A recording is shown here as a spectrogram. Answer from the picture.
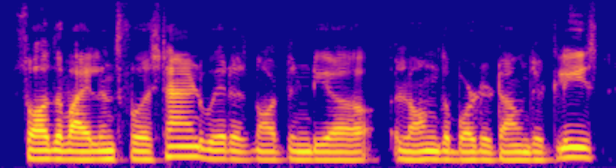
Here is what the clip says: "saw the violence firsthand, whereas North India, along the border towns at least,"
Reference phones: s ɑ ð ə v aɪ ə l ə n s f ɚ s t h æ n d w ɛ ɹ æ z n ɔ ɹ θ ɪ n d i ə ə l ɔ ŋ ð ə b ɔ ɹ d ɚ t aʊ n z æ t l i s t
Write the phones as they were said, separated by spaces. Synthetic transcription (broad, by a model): s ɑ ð ə v aɪ ə l ə n s f ɚ s t h æ n d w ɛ ɹ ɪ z n ɔ ɹ t ɪ n d i ə ə l ɔ ŋ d ə b ɔ ɹ d ɚ t aʊ n z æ t l i s t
